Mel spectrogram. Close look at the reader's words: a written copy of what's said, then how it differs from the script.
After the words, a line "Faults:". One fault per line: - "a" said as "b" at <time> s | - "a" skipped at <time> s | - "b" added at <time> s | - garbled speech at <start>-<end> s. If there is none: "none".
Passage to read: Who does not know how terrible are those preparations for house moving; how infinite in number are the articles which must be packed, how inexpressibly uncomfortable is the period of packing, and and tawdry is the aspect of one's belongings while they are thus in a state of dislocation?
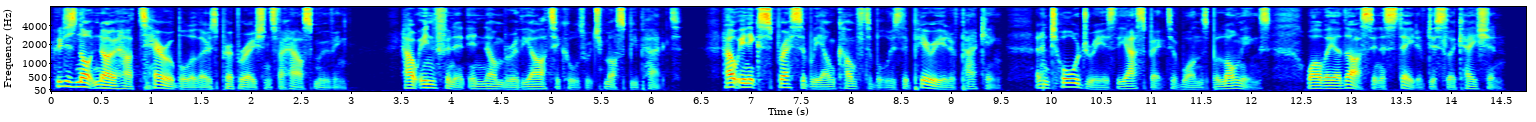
Who does not know how terrible are those preparations for house moving; how infinite in number are the articles which must be packed, how inexpressibly uncomfortable is the period of packing, and and tawdry is the aspect of one's belongings while they are thus in a state of dislocation?
Faults:
none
